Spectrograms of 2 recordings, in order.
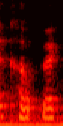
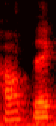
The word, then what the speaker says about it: Copic: companies have replaceable ones like the Copic markers or Copic depending on how you pronounce it and there's advantages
